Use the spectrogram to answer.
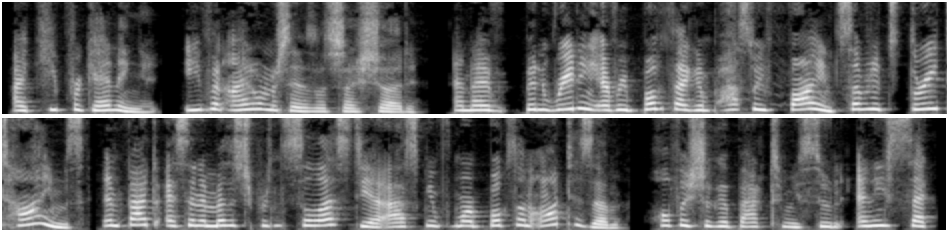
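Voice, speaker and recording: A woman's voice: extremely high pitch, fast, hardly any pauses, dry recording, studio quality. A woman voicing an earnest, bossy, bookish young female pony in a storybook, instructive and emphatic. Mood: apologetic, flustered. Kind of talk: audio storybook character acting.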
